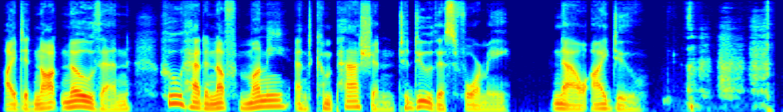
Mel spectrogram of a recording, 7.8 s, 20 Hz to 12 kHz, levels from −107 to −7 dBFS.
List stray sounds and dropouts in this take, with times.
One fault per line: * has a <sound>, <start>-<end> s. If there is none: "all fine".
* has a breath, 6.6-7.8 s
